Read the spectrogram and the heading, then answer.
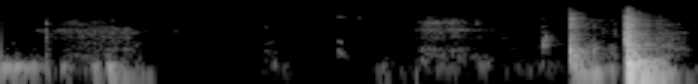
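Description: A door thuds shut, slammed by Cooper pushing it with his nose: a few soft muffled bumps at first, a quiet pause, then two loud, sharp thumps in quick succession.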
